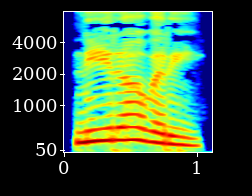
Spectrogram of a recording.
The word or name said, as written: ನೀರುವರಿ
